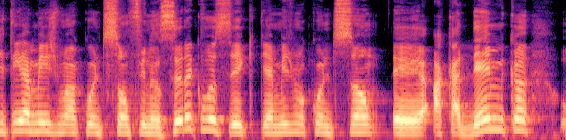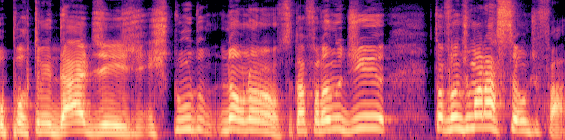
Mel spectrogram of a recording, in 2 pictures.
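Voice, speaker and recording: A man's high-pitched voice at a fairly quick pace, with a dry, close sound and no echo. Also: very clean recording, silent background. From Rio de Janeiro, Brazil. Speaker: football YouTuber. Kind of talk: casual commentary monologue. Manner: conversational, many fillers.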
